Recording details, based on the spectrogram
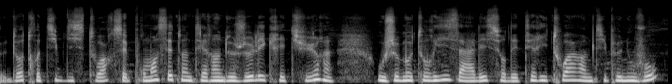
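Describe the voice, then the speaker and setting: A woman with a southwestern French accent answering interview questions conversationally, often pausing to find her words. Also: fairly low pitch, dark tone. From southwest France. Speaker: storyteller and writer, interview guest.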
